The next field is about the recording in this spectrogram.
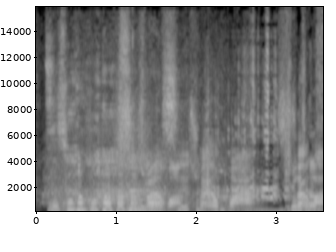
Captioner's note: doing the accent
